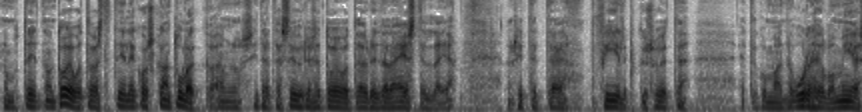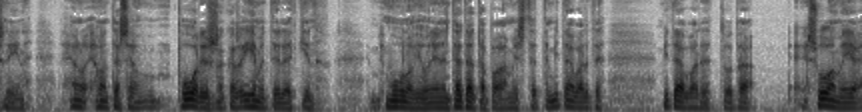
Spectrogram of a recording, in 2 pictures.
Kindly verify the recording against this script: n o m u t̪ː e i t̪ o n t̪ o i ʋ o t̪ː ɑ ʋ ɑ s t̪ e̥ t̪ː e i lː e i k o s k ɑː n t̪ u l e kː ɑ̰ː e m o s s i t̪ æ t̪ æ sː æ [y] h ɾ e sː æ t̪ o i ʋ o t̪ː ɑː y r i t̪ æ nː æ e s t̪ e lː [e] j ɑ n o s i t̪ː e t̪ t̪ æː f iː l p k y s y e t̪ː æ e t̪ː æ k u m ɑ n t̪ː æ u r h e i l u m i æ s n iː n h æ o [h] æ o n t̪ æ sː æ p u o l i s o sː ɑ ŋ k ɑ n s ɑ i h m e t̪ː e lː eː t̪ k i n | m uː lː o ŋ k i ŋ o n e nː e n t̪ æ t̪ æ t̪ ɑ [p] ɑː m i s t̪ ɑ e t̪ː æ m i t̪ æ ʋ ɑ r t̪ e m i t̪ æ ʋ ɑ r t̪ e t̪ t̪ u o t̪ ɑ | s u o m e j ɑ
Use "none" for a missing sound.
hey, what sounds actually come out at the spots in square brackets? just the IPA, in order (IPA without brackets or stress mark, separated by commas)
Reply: y, æ, h, p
